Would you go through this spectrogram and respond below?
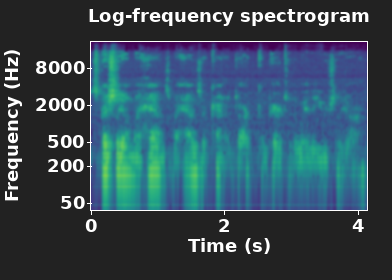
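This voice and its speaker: A man's voice: medium pitch, little pitch movement, brisk, a little hiss or hum, rough recording. A man with a congested voice talks casually to his camera at home. He sounds tired and rambles with fillers between his thoughts. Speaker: whisky reviewer. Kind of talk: casual vlog chat.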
